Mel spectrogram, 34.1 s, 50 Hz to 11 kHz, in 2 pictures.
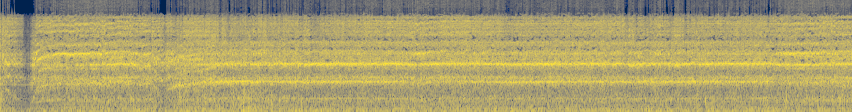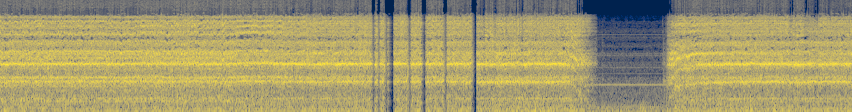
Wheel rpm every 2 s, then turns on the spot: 130, 180, 220, 230, 230, 240, 230, 230, 210, 210, 210, 230, 230, 230, 100, 140, 230.
none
